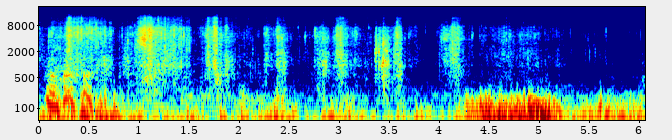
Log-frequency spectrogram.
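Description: Footsteps crunching through dry leaves and grass, an irregular run of crackling steps, with a loud low rumble on the microphone about four and a half seconds in.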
